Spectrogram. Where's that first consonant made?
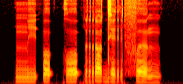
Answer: lips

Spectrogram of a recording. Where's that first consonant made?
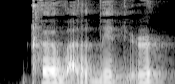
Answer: retroflex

